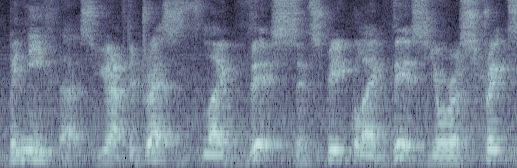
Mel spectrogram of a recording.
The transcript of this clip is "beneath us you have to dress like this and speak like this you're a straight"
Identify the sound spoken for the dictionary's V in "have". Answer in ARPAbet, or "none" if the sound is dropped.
F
